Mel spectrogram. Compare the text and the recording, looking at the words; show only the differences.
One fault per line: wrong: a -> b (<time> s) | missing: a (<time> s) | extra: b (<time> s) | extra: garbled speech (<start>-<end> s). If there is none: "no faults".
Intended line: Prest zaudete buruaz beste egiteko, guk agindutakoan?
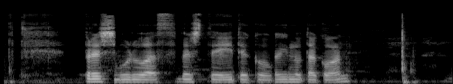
missing: zaudete (1.2 s)
missing: guk (2.7 s)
